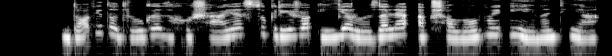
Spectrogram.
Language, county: Lithuanian, Šiauliai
